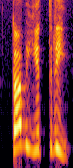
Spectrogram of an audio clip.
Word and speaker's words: कवयित्री: मात्रा आ रही है, तो हमारा उच्चारण वैसे ही है, कवयित्री।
